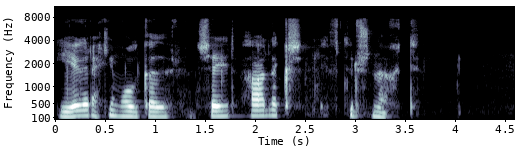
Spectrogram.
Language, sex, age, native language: Icelandic, male, 20-29, Icelandic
